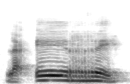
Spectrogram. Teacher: Lembrando que o R vibra, né?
